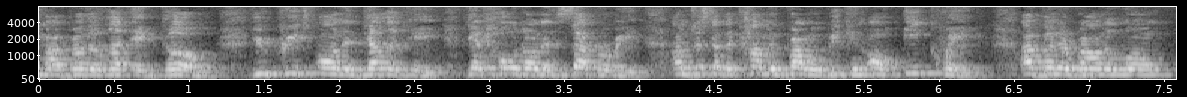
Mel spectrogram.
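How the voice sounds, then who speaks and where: A man performing slam poetry as a spoken word poet, with a rhythmic, rhyming, declamatory delivery. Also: high-pitched. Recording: roomy, distant mic, faint noise.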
